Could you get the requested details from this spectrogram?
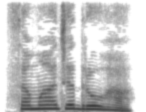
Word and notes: ಸಮಾಜದ್ರೋಹಿ: samāja drōhi

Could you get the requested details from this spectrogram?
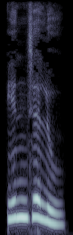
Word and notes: ಎಂಜಲು: eñjalu

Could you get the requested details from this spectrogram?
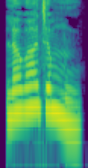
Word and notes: ಲವಾಜಮ್ಮು: lavājammu

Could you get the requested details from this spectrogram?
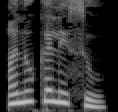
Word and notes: ಅನುಕಲಿಸು: Kannada

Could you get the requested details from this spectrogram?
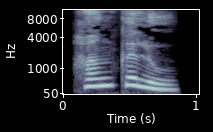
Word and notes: ಹಂಕಲು: hankalu

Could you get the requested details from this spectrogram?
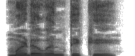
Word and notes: ಮಡವಂತಿಕೆ: maḍivantike

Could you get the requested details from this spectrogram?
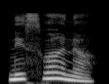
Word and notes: ನಿಸ್ವಾನ: nisvāna

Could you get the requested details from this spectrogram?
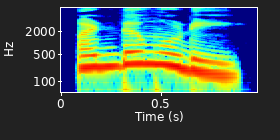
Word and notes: ಅಡ್ಡಮುಡಿ: aḍḍamuḍi

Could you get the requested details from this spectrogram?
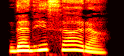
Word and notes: ದಧಿಸಾರ: dadhi sāra

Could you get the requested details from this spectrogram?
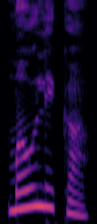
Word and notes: ಮೌಲಿಕ: maulika

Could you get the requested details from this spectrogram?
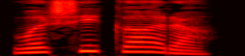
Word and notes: ವಾಸಾಗಾರ: kannada

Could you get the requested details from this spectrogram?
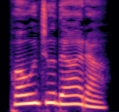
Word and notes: ಪೌಜುದಾರಿ: paujudāri; Kannada

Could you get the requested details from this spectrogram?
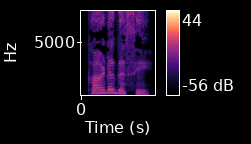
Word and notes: ಘಟಾಕಾಶ: Kannada

